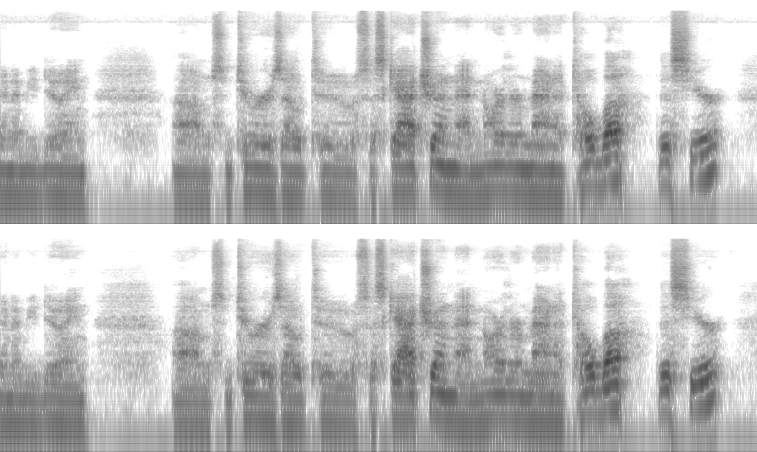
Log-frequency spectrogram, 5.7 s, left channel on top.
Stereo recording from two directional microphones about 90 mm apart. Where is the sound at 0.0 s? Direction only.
20° right (ahead or behind).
